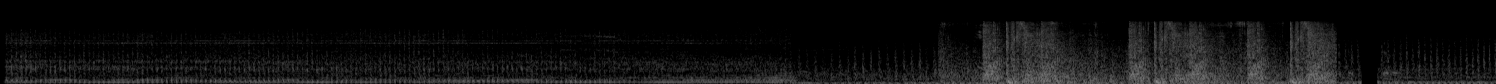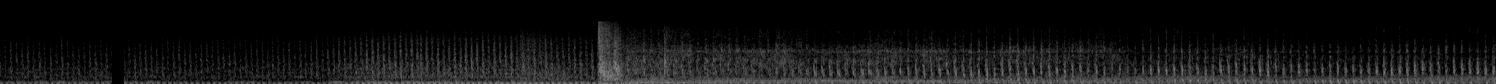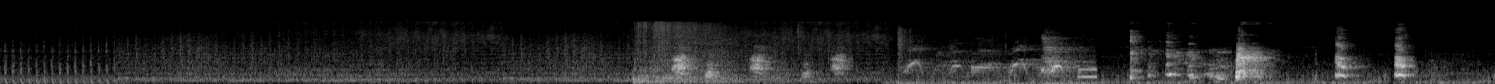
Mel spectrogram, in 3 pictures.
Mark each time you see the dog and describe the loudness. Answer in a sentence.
You can hear the dog from 36.6 to 42.6 s, getting quieter then louder; and briefly from 43.2 to 44.1 s.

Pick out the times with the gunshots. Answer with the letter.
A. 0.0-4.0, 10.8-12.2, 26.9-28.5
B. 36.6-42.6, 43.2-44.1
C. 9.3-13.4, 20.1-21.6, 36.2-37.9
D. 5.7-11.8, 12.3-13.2
C.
